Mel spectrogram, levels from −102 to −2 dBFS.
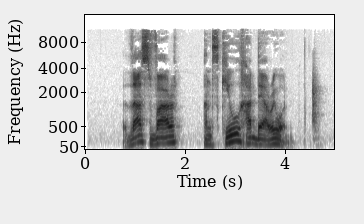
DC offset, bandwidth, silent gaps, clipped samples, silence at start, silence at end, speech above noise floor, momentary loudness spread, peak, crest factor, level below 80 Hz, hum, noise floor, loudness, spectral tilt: under 0.1%; 11.5 kHz; none; under 0.1%; 0.8 s; 0.35 s; 54 dB; 18 LU; -2 dBFS; 18 dB; -46 dBFS; none; -71 dBFS; -17 LUFS; -3.5 dB/octave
